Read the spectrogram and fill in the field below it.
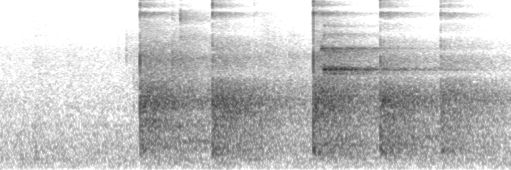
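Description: A ping-pong ball bounces on a table with sharp clicks.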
